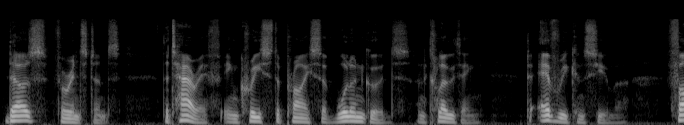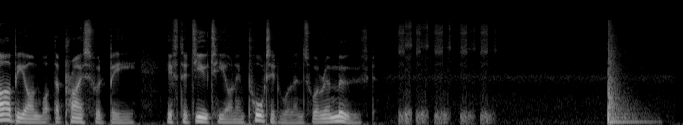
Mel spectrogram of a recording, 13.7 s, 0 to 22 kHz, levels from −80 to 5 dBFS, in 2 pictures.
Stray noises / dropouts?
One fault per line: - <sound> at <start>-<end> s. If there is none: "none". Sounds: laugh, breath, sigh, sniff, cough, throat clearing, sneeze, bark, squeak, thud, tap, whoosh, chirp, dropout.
- laugh at 10.8-11.8 s
- thud at 12.9-13.5 s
